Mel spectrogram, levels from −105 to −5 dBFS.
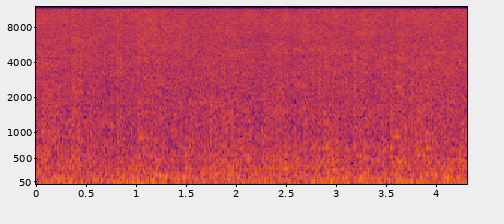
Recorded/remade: remade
